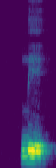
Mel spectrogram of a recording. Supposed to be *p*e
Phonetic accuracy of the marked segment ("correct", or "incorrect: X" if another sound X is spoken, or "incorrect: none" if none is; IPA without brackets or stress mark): incorrect: m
